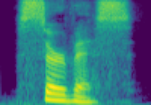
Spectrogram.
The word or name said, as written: service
